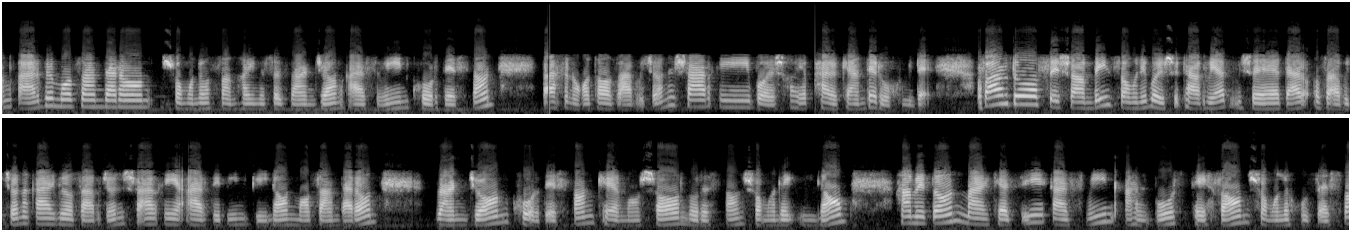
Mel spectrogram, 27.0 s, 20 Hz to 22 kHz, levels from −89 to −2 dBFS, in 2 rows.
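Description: At about 5.45 s there's a 20 ms gap, then the sound goes dull and boxy, with nothing above 3.8 kHz, plus faint new noise sitting well below the signal, though the level barely moves. It clears up again at about 8.12 s. That combination points to the input switching to a poorer device, likely a headset's call profile or a cheaper mic, with its own narrow band and noise floor.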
